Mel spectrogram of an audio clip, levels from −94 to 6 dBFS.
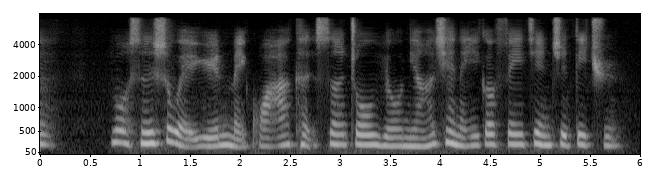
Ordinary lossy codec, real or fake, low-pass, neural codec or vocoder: MP3, 64 kbps; fake; 7.2 kHz; codec, 16 kHz, about 1 kbps, DyCAST, with the encoder's durations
